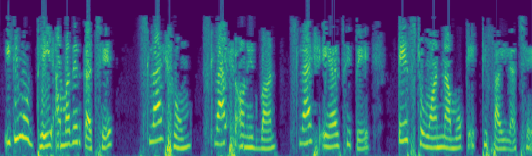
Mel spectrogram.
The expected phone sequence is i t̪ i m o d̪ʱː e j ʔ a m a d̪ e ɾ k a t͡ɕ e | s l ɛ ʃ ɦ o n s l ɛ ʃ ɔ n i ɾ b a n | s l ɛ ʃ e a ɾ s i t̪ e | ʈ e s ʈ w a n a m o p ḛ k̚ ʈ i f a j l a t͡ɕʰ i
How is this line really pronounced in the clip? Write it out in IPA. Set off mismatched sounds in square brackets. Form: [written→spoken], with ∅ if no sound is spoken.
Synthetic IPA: i t̪ i m o d̪ʱː e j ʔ a m a d̪ e ɾ k a [t͡ɕ→t͡ɕʰ] e | s l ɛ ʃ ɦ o [n→m] s l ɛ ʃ ɔ n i ɾ b a n | s l ɛ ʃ e a ɾ s i t̪ e | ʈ e s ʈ w a [n→nː] a m o [p→k] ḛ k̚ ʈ i f a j l a t͡ɕʰ [i→e]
